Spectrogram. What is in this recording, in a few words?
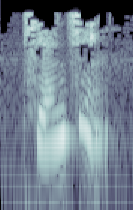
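"田径", Mandarin Chinese; chinese flashcards; hsk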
